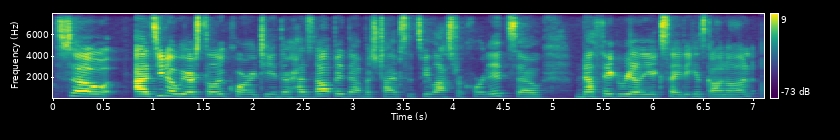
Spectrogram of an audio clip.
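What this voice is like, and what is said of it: Congested, stuffy-nosed voice. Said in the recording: “my nose has been stuffed for like two months straight. I don't actually sound like this.”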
